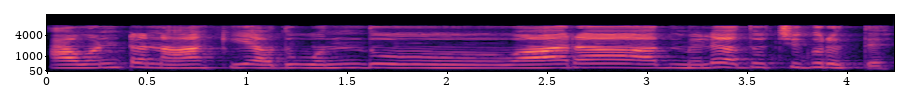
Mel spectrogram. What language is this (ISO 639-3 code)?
kan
